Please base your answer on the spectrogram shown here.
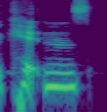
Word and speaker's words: kittens: In American English, when we have a T or two T's between vowels, we pronounce the T's as a very soft D.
